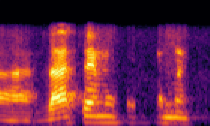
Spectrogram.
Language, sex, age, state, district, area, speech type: Tamil, male, 60+, Tamil Nadu, Tiruvarur, rural, conversation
